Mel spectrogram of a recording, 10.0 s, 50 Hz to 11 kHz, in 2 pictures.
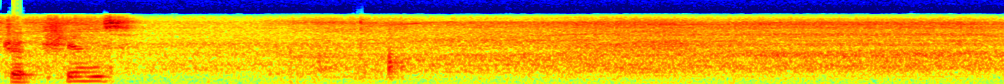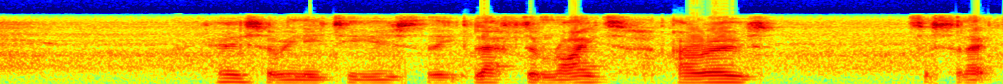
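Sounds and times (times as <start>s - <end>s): laptop cooling fan: 0.0s - 10.0s.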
